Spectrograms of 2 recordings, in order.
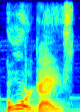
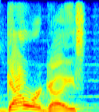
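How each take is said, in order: First: The first syllable sounds like 'gourd'. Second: The first syllable does not sound like 'gourd'. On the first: The speaker calls it right. "the analogy is supposed to be gourd" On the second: The speaker calls it wrong. "he wants to pronounce Gourgeist"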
